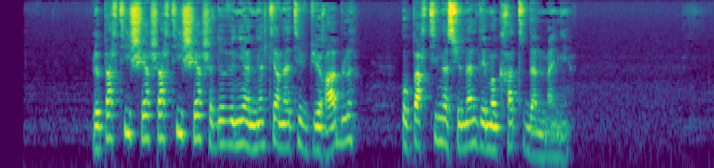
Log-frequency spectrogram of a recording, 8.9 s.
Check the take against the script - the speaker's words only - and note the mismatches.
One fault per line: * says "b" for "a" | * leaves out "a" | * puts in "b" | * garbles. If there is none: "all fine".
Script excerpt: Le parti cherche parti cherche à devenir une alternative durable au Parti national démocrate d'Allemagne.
all fine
